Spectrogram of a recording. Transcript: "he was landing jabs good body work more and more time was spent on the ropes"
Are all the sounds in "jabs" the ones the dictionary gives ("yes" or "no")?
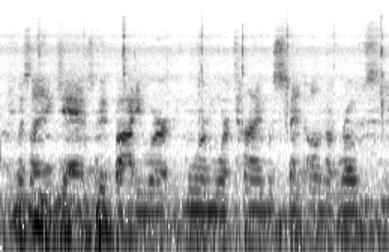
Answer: no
